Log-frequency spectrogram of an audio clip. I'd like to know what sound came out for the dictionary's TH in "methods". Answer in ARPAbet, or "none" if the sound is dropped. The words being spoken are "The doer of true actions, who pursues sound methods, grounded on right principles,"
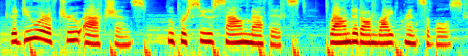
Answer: TH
